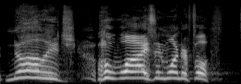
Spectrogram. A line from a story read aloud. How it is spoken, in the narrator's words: Between heavy, heaving breaths, the fellow wheezed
